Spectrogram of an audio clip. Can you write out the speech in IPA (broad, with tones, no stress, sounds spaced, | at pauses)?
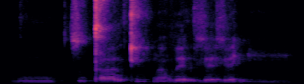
b uː˦ | t͡s u˨ kʼ aː˨ r kʼ ĩ˦ kʷ ã˨ v ɛ˦˨ r ɣ ɛ˦ ɣ ɛ˦ ɲ iː˨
